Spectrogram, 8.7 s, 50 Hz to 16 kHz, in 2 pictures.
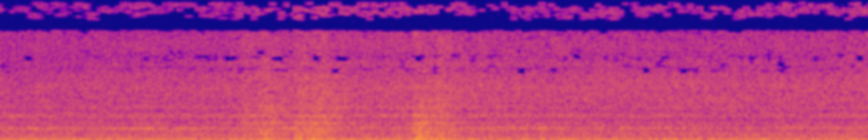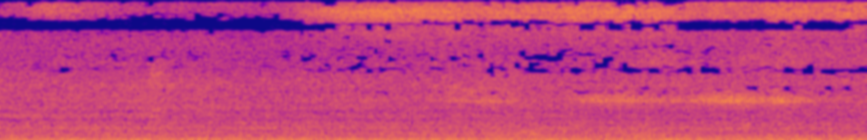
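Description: E531-series electric commuter train running, heard from inside the passenger car: a steady low rumble of wheels on rail, with a couple of faint clacks about two seconds in.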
